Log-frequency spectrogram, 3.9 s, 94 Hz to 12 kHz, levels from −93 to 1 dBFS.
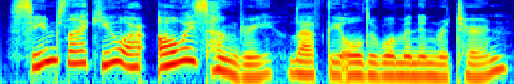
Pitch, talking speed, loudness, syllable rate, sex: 220 Hz, 185 wpm, -17 LUFS, 5.3 syllables/s, female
